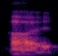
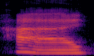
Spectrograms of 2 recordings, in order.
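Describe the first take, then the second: First: It is said in a put-on deep voice. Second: It is said in a normal voice.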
